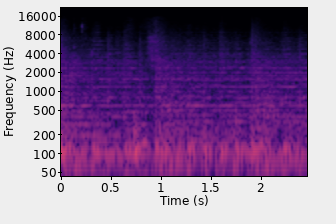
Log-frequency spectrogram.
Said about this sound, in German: Irgendjemand würfelt sehr laut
